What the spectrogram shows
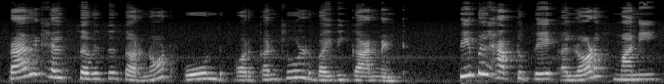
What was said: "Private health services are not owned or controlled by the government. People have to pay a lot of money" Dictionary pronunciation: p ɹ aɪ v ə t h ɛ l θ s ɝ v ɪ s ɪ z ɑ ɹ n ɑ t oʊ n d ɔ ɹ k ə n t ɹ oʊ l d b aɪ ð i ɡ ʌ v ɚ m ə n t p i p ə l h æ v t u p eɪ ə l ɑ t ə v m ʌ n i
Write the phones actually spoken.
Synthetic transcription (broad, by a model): p ɹ aɪ v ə t h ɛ l t s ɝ v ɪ s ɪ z ɑ ɹ n ɑ t oʊ n d ɔ ɹ k ə n t ɹ oʊ l d b aɪ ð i ɡ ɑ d m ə n t p i p ə l h æ v t u p eɪ ə l ɑ t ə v m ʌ n i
